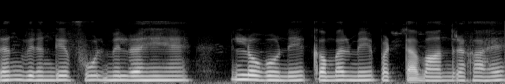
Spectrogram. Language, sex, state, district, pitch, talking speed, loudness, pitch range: Hindi, female, Odisha, Nuapada, 195 Hz, 165 wpm, -14 LUFS, 190-200 Hz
